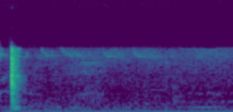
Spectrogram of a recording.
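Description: A single sharp keystroke click on a computer keyboard, followed by near silence with faint room tone.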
